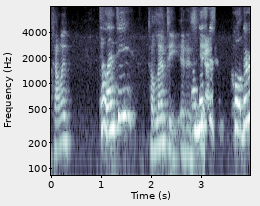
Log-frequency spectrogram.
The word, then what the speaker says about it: Talenti: oh yeah yeah tell and how does it pronounced telling talenti talenti it is yes Cole there is another brand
